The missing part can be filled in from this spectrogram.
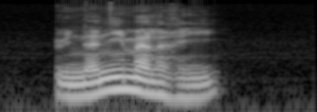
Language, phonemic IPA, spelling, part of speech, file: French, /a.ni.mal.ʁi/, animalerie, noun, Fr-animalerie.ogg
- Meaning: 1. pet shop 2. laboratory for animal testing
